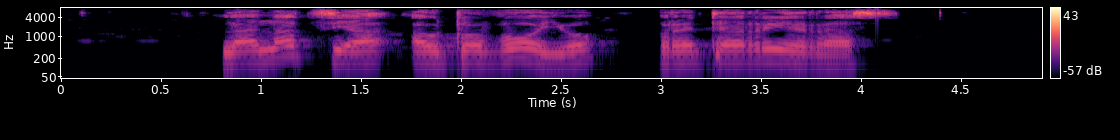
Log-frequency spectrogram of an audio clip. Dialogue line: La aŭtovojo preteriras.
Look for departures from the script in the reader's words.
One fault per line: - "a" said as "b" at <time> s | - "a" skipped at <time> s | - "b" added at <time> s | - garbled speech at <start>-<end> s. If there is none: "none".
- "nacia" added at 1.1 s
